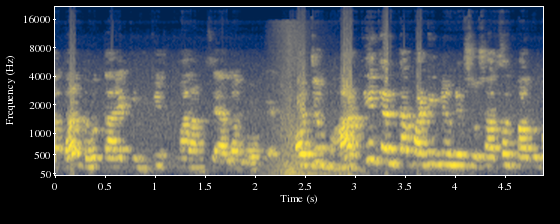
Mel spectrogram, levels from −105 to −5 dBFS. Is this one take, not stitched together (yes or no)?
no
